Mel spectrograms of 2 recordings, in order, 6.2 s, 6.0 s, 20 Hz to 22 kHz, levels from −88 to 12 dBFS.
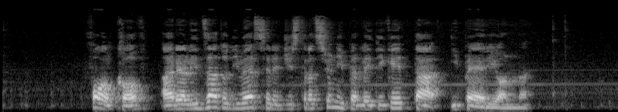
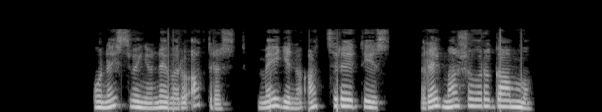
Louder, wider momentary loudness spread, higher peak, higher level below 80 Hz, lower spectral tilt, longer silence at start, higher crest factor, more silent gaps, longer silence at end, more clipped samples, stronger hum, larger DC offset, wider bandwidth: about the same, -16 LUFS vs -15 LUFS; first, 12 LU vs 9 LU; about the same, -2 dBFS vs 0 dBFS; second, -62 dBFS vs -50 dBFS; second, -6 dB/octave vs -7.5 dB/octave; about the same, 0.95 s vs 0.95 s; about the same, 16 dB vs 16 dB; second, none vs 2.36-2.57 s, 3.91-4.20 s; first, 0.9 s vs 0.7 s; neither; neither; neither; first, 11 kHz vs 7.6 kHz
